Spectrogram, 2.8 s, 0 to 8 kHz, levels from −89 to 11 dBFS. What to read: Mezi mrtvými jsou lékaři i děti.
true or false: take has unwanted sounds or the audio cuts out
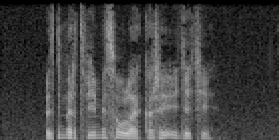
true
